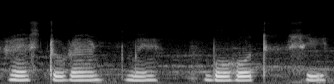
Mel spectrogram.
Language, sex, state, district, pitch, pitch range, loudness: Hindi, female, Madhya Pradesh, Bhopal, 195 Hz, 190-205 Hz, -15 LUFS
